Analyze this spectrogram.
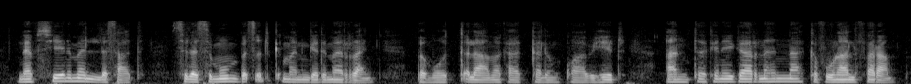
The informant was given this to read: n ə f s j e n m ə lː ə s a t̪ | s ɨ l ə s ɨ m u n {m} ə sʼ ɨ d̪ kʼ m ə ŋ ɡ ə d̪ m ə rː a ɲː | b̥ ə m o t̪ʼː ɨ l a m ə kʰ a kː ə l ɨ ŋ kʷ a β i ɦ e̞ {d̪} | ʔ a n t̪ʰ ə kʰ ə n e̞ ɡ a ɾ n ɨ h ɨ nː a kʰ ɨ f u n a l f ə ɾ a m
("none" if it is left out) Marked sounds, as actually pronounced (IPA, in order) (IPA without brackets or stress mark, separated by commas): b, d̪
